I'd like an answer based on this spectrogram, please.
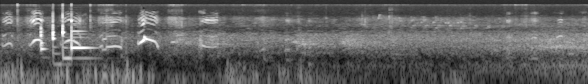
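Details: Three-week-old Dark Sable German Shepherd puppies give a quick burst of high, rising-and-falling whimpers and squeals during the first second and a half. Soft rustling and low rumbling handling noise follow for the rest.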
